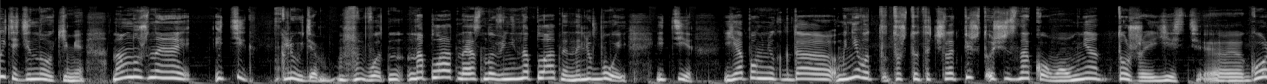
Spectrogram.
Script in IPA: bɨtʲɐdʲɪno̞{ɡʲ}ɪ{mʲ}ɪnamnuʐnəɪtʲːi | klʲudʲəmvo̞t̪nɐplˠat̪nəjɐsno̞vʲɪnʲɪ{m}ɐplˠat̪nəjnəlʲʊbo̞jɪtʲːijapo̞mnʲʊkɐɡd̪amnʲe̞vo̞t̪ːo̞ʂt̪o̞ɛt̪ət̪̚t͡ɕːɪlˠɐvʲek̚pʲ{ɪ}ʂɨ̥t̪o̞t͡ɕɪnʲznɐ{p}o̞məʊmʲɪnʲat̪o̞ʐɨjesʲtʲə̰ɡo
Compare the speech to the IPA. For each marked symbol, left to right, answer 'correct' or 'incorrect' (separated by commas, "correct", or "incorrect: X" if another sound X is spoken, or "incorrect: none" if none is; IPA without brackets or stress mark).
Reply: incorrect: kʲ, correct, incorrect: n, incorrect: i, incorrect: k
